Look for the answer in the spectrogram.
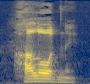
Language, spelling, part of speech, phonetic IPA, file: Belarusian, халодны, adjective, [xaˈɫodnɨ], Be-халодны.ogg
- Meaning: 1. cold 2. frigid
